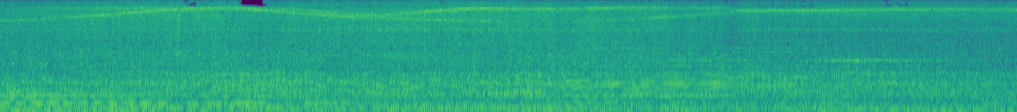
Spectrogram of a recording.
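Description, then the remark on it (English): A small propeller plane's engine drones steadily and loudly throughout while flying over the Arctic, a thick continuous hum with a faint high whine sweeping slightly in pitch, heard from inside the plane, which is jam-packed with people and sledges, with no voices. “He's against your pulks, your sledges, which are all jammed into this little plane as well. And then you kind of go out and you're flying away from civilization and over, you know, over the Arctic.”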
